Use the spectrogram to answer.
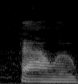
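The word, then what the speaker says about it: phthalo: This is fallow blue is how you say it.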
